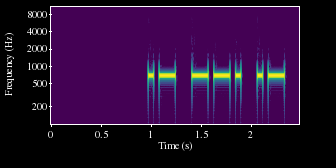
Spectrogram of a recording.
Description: Morse code, heard as a keyed tone, about 22 wpm, 700 Hz. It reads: AGA
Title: Sentences from Top 1000 Words - Review Part 3 - 22wpm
